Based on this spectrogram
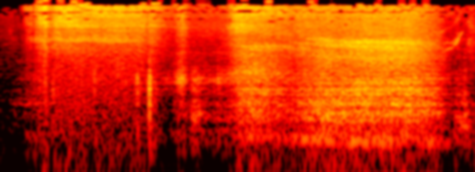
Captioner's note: blowing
